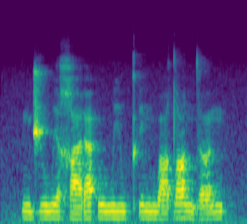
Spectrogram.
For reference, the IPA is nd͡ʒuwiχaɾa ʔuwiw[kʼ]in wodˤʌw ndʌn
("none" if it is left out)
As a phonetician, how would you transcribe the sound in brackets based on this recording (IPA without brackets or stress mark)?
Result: kʼ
